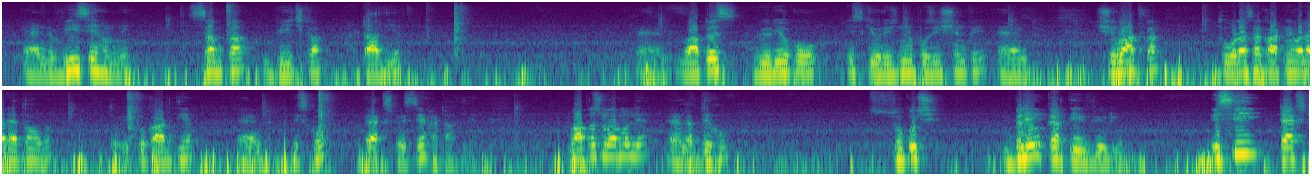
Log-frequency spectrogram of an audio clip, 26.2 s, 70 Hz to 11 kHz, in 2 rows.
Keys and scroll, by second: 0.4 v, 2.2 BackSpace, 4.5 BackSpace, 14.3 BackSpace, 16.2 BackSpace.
